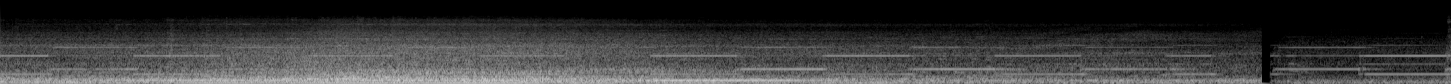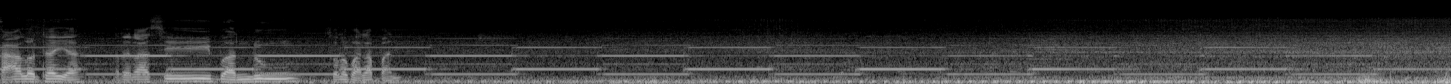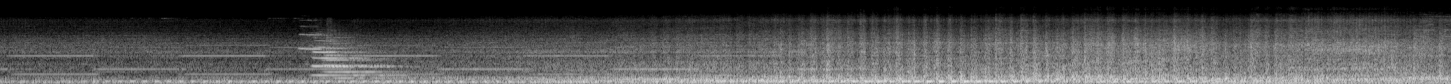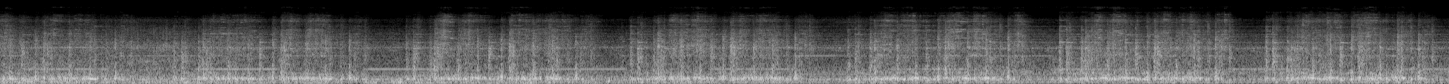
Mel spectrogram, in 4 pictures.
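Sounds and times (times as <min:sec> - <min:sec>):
level crossing two-tone alarm: 0:00.0 - 0:02.2, 0:06.5 - 0:24.2, 0:26.5 - 0:36.0, 0:45.6 - 0:52.1
diesel train approaching: 0:00.0 - 0:58.0
train horn blast: 0:31.0 - 0:34.6
train wheels clacking on rails: 0:35.6 - 0:58.0.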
